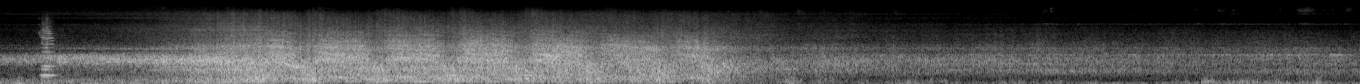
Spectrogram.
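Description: Irish Rail 22000 class six-car diesel multiple unit passing close by: its engines and wheels swell up, with wheels beating over the rail joints about twice a second at the loudest, then the sound fades as the train runs away. A sharp click about half a second in.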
